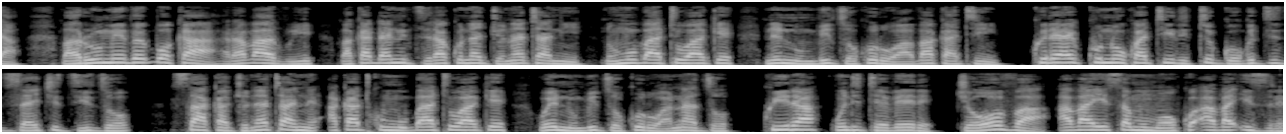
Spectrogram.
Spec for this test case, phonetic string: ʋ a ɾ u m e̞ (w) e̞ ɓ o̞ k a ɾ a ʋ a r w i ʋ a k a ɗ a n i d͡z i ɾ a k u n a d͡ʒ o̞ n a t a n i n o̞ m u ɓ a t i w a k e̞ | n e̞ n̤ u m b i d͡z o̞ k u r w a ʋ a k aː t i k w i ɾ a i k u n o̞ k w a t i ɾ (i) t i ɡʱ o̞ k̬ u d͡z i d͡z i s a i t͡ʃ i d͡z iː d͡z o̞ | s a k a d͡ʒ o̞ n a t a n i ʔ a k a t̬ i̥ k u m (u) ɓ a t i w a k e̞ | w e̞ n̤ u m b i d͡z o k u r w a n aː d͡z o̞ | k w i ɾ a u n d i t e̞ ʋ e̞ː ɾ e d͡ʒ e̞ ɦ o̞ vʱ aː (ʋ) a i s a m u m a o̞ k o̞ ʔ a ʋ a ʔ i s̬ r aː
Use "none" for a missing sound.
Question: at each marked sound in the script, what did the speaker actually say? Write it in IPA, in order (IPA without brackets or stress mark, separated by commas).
ʋ, i, u, ʋ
